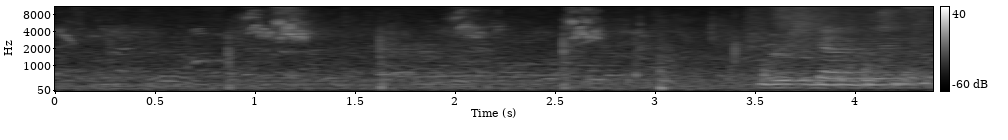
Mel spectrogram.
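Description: Indistinct voices of a group of people, with a few short sharp knocks about one and a half, two and a half and three seconds in.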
